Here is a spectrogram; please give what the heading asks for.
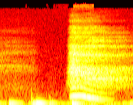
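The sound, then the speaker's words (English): A deep breath taken as a calm start, heard as one breathy, voiced exhale whose pitch slides gently downward, over a low steady hum and a few soft thumps. “And just taking a nice deep breath to begin.”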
